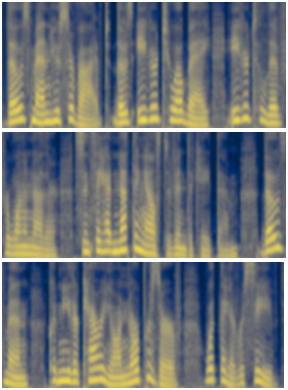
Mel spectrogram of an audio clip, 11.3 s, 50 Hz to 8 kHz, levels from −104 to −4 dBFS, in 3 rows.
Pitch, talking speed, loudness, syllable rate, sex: 195 Hz, 175 wpm, -18 LUFS, 5.7 syllables/s, female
